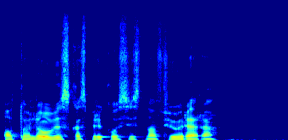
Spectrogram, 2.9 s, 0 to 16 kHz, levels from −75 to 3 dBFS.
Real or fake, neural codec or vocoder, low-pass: real; none; 14.4 kHz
